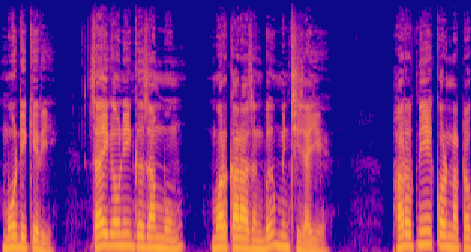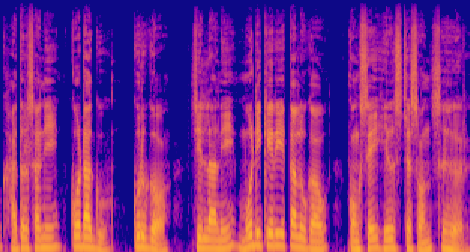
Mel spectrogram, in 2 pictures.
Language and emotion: Bodo, neutral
